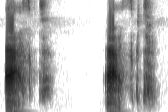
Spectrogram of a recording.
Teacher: you can add that t sound to the end without adding another syllable.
